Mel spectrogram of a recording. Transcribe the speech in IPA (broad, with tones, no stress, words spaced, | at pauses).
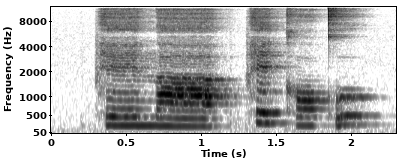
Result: pʰeː˨naː˨ | pʰe˦kʰɔ˨kʼu˦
